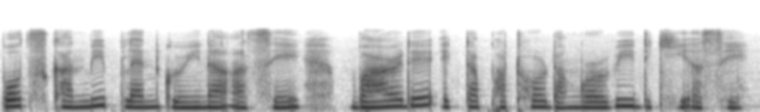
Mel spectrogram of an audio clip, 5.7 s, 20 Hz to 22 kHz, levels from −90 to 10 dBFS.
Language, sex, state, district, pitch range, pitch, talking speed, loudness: Nagamese, female, Nagaland, Kohima, 195-220 Hz, 205 Hz, 160 wpm, -18 LUFS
